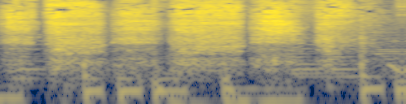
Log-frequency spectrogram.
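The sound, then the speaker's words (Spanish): Heavy, agitated, loud breathing: a quick, rhythmic run of forceful huffing breaths in and out, as a person breathes when angry, with no talking. “Ustedes cuando se enojan, ¿cómo respiran?”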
